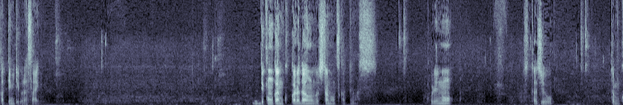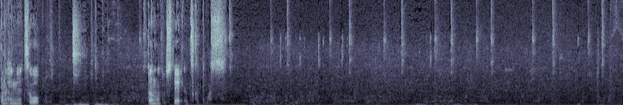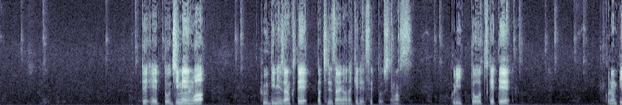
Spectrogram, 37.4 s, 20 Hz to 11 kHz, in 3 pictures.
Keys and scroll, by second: 12.7 alt+Tab, 13.5 alt+Tab, 14.1 alt+Tab, 14.4 alt+Tab.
